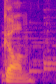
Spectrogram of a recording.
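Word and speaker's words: 검: It's spelled Geom, but it's kind of pronounced gum or cum.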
